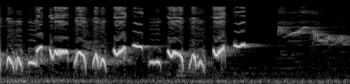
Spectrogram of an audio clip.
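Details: Captive Bornean White-rumped shama in persistent song: a fast series of about a dozen looping whistled notes, each swooping up and down, then a thin high descending whistle trailing off.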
